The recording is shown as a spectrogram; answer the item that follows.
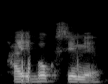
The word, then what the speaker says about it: hypoxemia: هايبوكسيميا هي هايبوكسيميا، بتتنطق عشان نضمها مع بعض تبقى هايبوكسيميا، بس هي مقاومة من 3 أجزاء، هايبو بوكس ويميا.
